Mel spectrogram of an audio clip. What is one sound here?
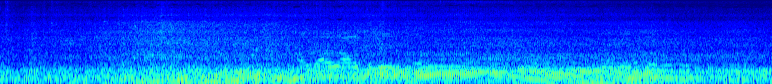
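A truck's engine rumbles loudly close by, then passes.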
